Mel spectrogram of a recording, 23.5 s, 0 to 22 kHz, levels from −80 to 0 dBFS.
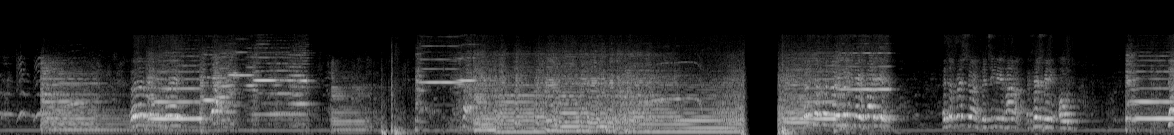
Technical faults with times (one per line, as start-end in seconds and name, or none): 6.20-8.15 repeated packet loss (robotic sound)
8.87-8.94 short stall from a late packet
9.43-9.46 short concealed packet loss
14.88-15.57 call audio freeze
19.75-23.32 jitter buffer speed-up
